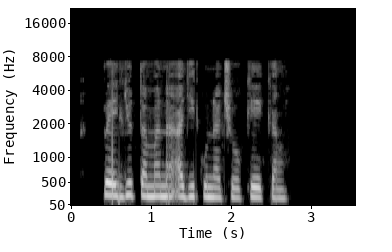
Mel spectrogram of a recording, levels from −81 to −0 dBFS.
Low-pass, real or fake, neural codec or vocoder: 7.2 kHz; real; none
